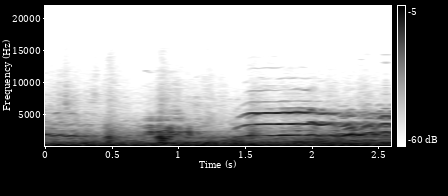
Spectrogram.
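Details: Three-year-old Welsh Cob colt whinnying: a high, wavering tone that starts about halfway through and holds to the end, over steady rustling background noise.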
